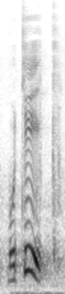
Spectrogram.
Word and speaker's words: boutique: Boutique. The last syllable.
